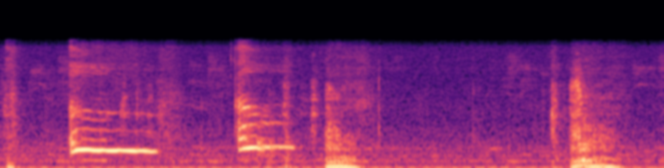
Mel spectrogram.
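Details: Labrador-pit bull mix dog 'talking' indoors: two drawn-out high whines, each about a second, steady in pitch and rich in overtones, followed by two short, lower grumbling moans with pauses between.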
